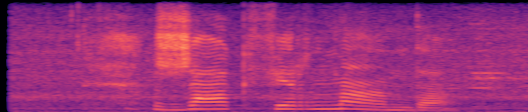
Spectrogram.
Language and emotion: Russian, neutral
